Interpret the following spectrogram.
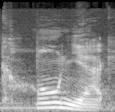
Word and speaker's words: konjac: But I had this wonderful comment from an awesome YouTuber where he says, Brother David, Konjac is pronounced cognac. Is that right? Cognac? C-O-N-E-Y-A-K? Cognac? Cognac? Cognac. Like the liquor.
